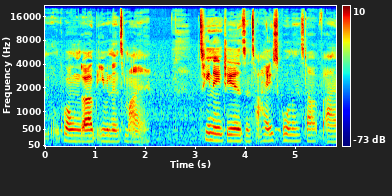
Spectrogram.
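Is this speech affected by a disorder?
Yes: cerebral palsy.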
